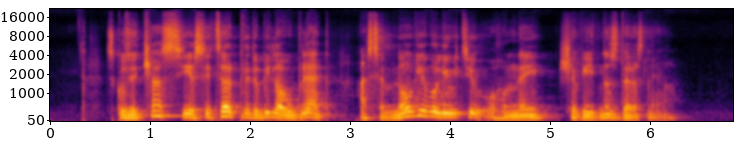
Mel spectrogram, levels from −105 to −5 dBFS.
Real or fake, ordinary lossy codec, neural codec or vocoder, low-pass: fake; none; codec, 44.1 kHz, 2.6 kbps, SNAC; none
